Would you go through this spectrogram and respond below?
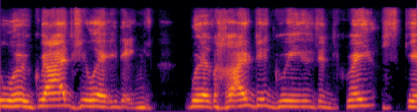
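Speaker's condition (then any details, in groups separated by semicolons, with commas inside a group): Cerebral palsy; lifelong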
